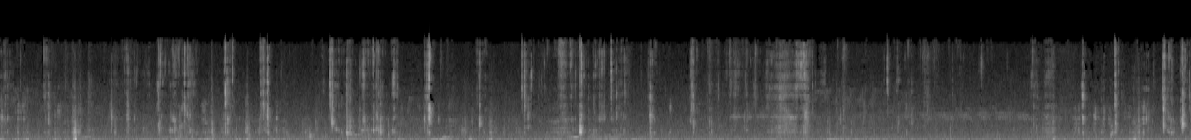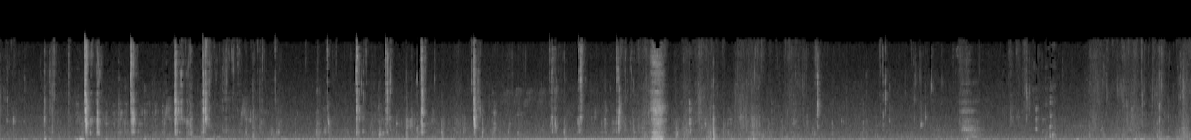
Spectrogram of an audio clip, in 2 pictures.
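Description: A person eating rice with the fingers from a banana leaf: close-up chewing and mouth sounds, with many small sharp clicks. A low steady hum runs underneath for several seconds in the middle.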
